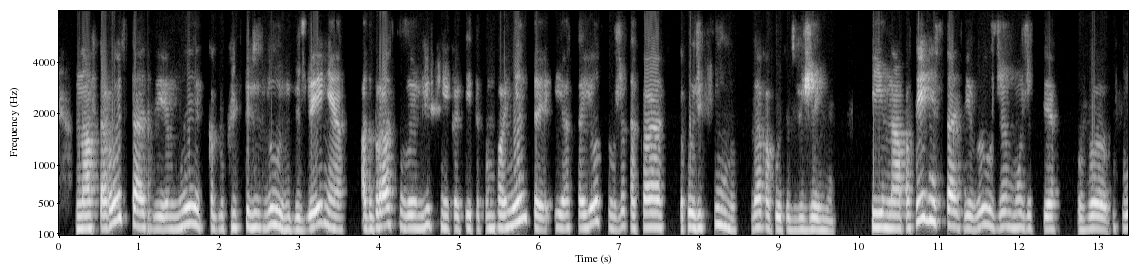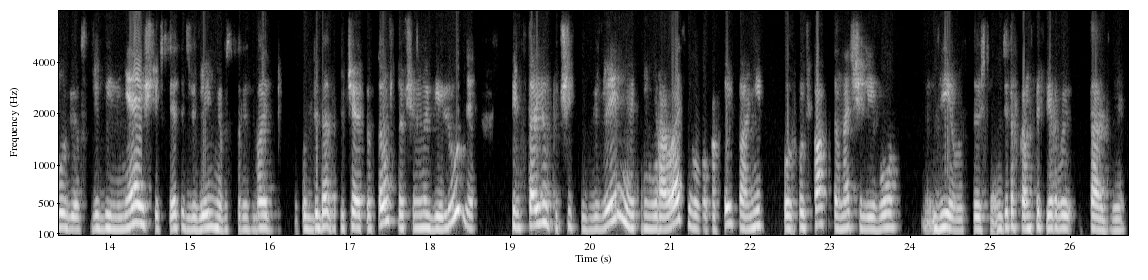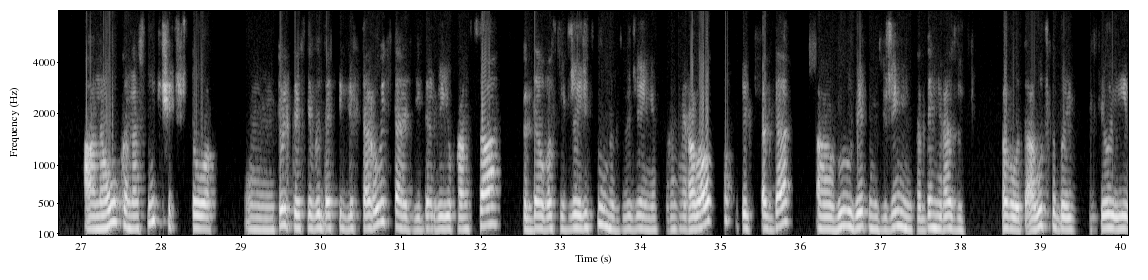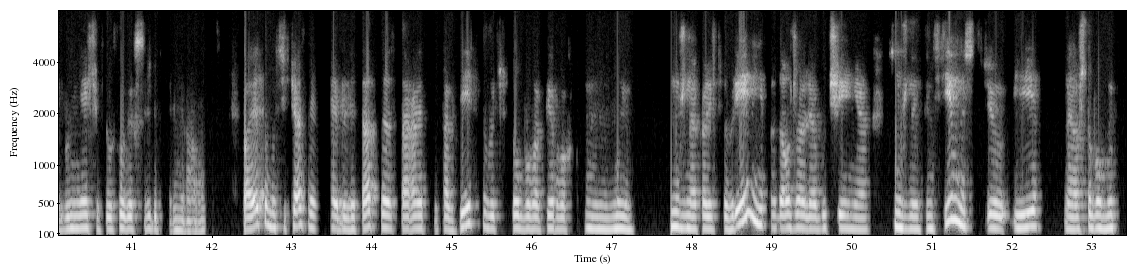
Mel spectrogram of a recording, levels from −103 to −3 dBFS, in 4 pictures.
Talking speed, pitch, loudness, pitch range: 145 wpm, 170 Hz, -18 LUFS, 160-185 Hz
